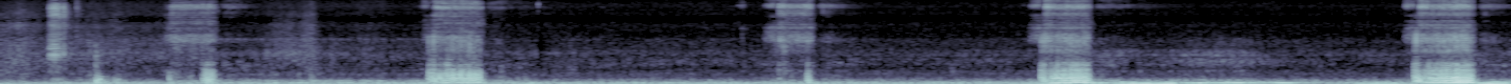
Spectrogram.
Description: Bella Bleu beagle dog snoring ♥️💤💤 / #bellableubeagleblog #bellableu #beagles #bellableuiloveyou #dogsnoring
